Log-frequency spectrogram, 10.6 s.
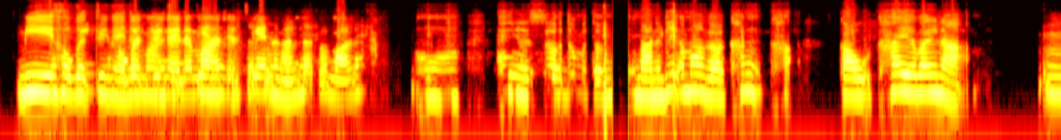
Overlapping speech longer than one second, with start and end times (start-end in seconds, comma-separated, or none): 0.8-3.0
